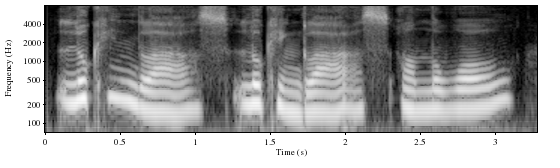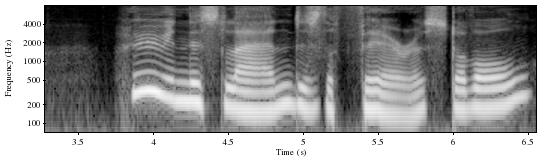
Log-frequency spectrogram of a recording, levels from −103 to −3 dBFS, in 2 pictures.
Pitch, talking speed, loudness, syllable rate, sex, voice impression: 190 Hz, 145 wpm, -18 LUFS, 3.4 syllables/s, male, masculine, adult-like, relaxed, slightly weak, soft, slightly muffled, calm, friendly, reassuring, kind, modest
